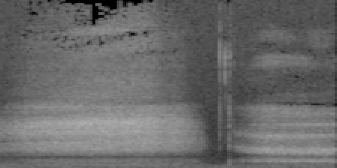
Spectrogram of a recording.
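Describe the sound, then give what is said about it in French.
A deep breath let out through the mouth during a breathing exercise: a long, soft, airy exhale, a brief pause, then more quiet breathing. “tu reprends une grande inspiration et tu expires normalement par la bouche”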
